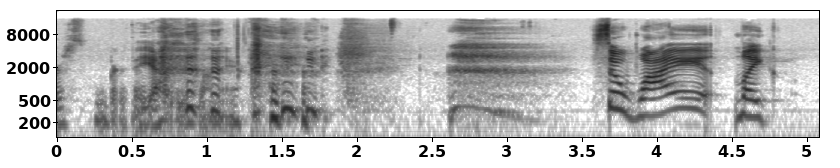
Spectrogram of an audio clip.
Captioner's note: they laugh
